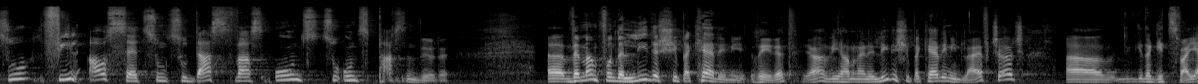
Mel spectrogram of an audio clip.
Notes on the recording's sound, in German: Gottesdienst live aus der LIFE Church Wien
